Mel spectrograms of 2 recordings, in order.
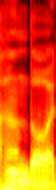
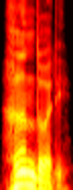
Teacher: Com aquela força no dor, mas a pronúncia japonesa ela é mais plana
